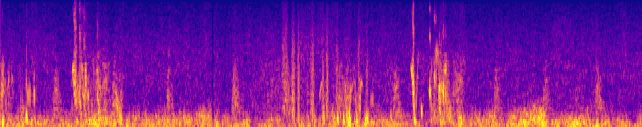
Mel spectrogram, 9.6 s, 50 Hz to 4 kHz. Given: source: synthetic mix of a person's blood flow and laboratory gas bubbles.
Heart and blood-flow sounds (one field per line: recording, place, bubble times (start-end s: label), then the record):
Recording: Doppler ultrasound of blood flow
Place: subclavian vein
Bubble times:
0.00-0.21 s: bubbles
0.27-0.56 s: bubbles
1.06-1.66 s: bubbles
1.69-1.85 s: bubbles
4.77-4.88 s: bubbles
4.96-5.62 s: bubbles
5.83-5.90 s: bubbles
6.14-6.36 s: bubbles
6.41-6.97 s: bubbles
From the record:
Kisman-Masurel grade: 223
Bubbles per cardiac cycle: several, 3 to 8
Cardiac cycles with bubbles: 10 to 50%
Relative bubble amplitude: loud (0.450 to 0.775)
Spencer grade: 2 (many but less than half of the cardiac periods contain bubble signals, singularly or in groups)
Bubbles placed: anywhere in the cardiac cycle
